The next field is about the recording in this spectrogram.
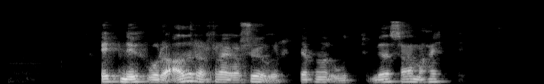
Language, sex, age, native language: Icelandic, male, 40-49, Icelandic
